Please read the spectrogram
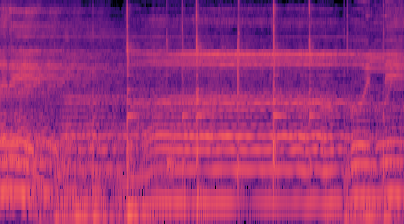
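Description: Sikh shabad kirtan: harmoniums sounding held notes under a voice sustaining long sung notes, with tabla strokes.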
